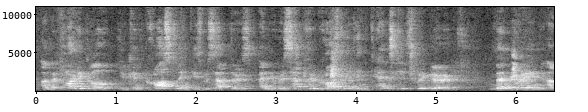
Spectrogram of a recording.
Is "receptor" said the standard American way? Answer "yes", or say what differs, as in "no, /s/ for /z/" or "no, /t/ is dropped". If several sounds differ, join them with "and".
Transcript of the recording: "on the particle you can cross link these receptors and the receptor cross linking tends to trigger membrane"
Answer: yes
